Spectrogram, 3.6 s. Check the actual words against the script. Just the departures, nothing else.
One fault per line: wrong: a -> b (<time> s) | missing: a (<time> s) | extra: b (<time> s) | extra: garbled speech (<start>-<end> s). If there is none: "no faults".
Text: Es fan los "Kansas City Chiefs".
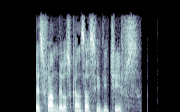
extra: de (1.1 s)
